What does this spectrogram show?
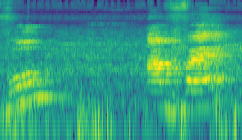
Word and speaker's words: vous avez: We pronounce the letter S. Nous avons means it becomes nous avons. Vous avez, you have, after vous, the have is avez in French.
